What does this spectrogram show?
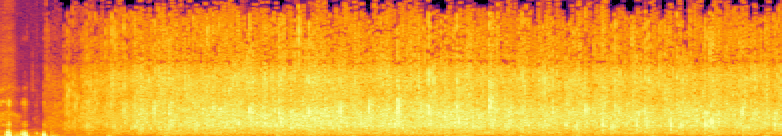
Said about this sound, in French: Merci. Ah putain, je me suis cogné en acceptant vos applaudissements.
